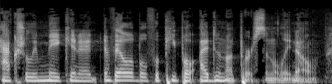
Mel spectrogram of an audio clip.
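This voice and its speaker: Against noticeable background noise, a woman with a Russian accent speaks fairly quickly in a fairly low pitch for a woman. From Russia, Moscow. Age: 20s. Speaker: tech entrepreneur and speaker. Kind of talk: talk to an audience.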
